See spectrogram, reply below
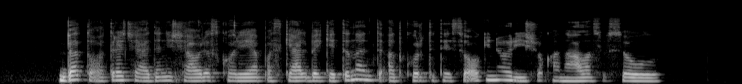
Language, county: Lithuanian, Kaunas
